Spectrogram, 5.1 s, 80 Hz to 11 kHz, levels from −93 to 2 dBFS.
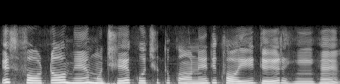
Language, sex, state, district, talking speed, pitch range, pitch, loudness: Hindi, male, Madhya Pradesh, Katni, 115 wpm, 250-310 Hz, 280 Hz, -14 LUFS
